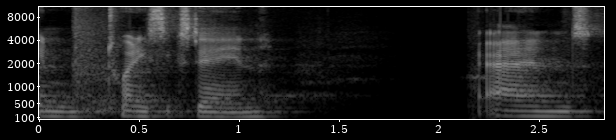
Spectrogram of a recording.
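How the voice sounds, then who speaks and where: With audible room echo, a woman speaks in an Australian accent at a very deep, low pitch. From Australia, Melbourne. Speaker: musician. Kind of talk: interview. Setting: office.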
